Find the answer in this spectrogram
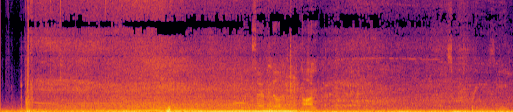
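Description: Car driving, with road and engine noise heard from inside the cabin. A low, steady drone swells to its loudest in the middle and then drops away, with a sharp click just after the start and a single knock a few seconds in.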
